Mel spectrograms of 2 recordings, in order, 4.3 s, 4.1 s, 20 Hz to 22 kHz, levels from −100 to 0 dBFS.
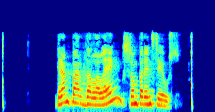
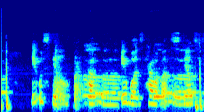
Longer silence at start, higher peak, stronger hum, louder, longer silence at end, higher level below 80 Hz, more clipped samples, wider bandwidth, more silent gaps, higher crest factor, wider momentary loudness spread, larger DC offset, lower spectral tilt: about the same, 0.05 s vs 0 s; first, -4 dBFS vs -14 dBFS; neither; first, -19 LUFS vs -33 LUFS; first, 0.45 s vs 0 s; first, -66 dBFS vs -78 dBFS; neither; about the same, 8 kHz vs 7.8 kHz; first, 0.13-0.54 s, 0.60-1.10 s, 3.66-3.75 s vs none; about the same, 16 dB vs 18 dB; first, 20 LU vs 11 LU; neither; about the same, -5 dB/octave vs -6 dB/octave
